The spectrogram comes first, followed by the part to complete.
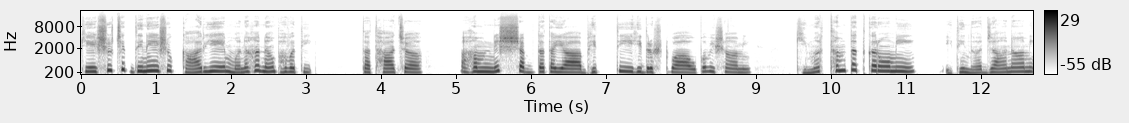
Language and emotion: Sanskrit, sad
